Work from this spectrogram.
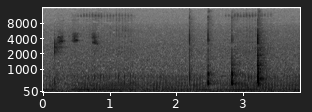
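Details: Domestic cat purring while held and petted, kissing its owner's face; a soft, steady low rumble runs throughout, with a few sharp kiss-like clicks and smacks near the end indoors.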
